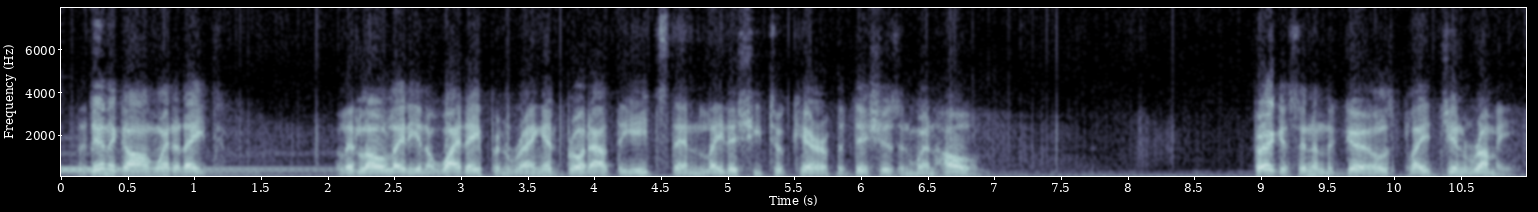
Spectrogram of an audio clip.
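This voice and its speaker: A man playing a wry, tough private eye, deadpan and wisecracking, in a hard-boiled radio drama narration. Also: mid-range voice, lightly acted. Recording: dull vintage radio drama recording.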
